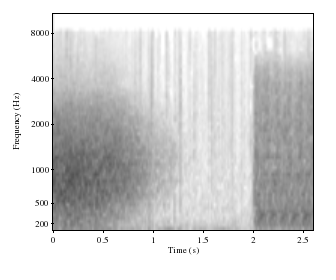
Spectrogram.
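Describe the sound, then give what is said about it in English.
Machine-gun fire aimed at a man on the run: loud, dense burst of firing that fades over about a second, then a fresh burst cuts in abruptly and holds steady. “They've opened fire on him. Shoot quickly.”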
